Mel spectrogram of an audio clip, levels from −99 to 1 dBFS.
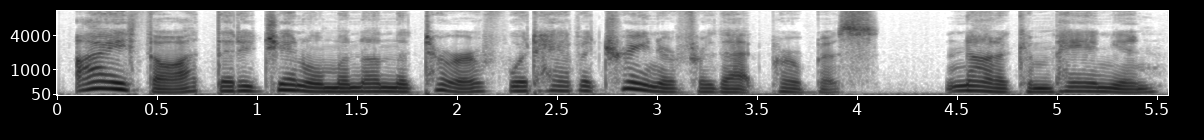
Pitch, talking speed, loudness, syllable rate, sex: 160 Hz, 185 wpm, -18 LUFS, 4.9 syllables/s, female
